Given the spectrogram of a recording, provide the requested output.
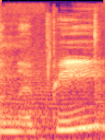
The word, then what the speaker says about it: напій: яке лих надій шов просто запам'ятайте що напій від слова пити четверта людина Володимир Зеленський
